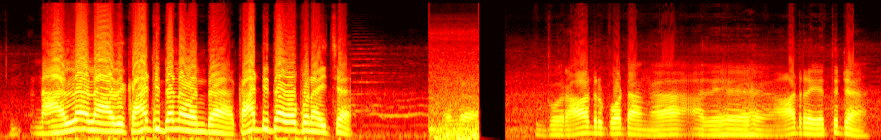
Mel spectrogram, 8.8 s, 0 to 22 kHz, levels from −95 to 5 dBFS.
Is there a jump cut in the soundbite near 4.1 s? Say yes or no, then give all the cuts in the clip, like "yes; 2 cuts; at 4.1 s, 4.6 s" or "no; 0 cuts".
yes; 1 cut; at 4.1 s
